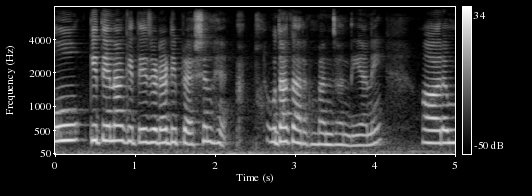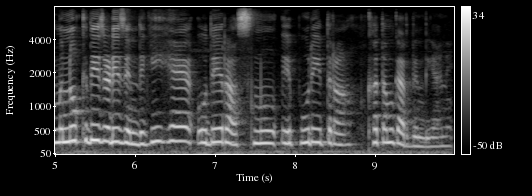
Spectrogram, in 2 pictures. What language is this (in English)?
Punjabi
